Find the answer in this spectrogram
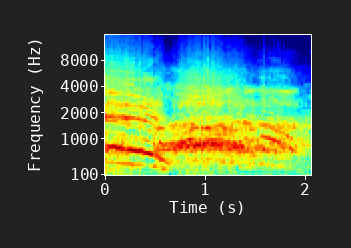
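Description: Protest slogan shouted by a man into a handheld microphone and answered by a crowd of men chanting it back in unison; the shout falls in pitch at the start and the massed voices die away near the end.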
